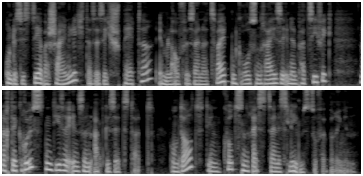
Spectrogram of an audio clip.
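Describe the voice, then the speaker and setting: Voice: mid-range voice, lively intonation, moderate pace, darkish tone, husky, no room sound. A narrator reading a scripted documentary commentary in a studio. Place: dry studio.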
